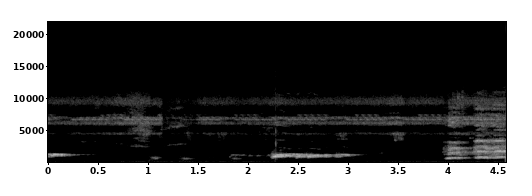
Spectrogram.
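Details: A local zebra dove sings to provoke answers from other zebra doves: a brief coo, scattered soft notes, then a longer rolling cooing phrase. A harsher burst comes at the end, with a steady high whine throughout.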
